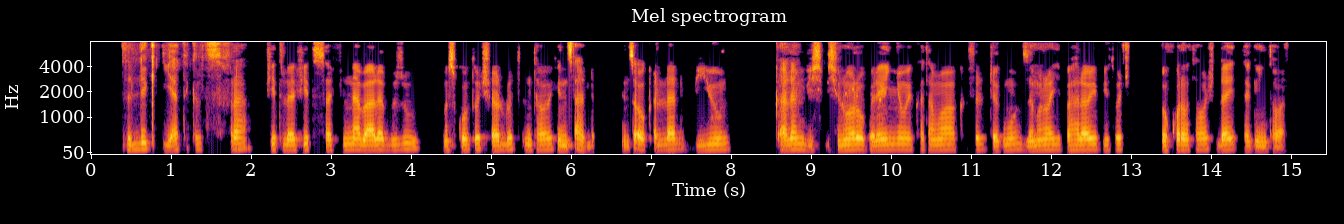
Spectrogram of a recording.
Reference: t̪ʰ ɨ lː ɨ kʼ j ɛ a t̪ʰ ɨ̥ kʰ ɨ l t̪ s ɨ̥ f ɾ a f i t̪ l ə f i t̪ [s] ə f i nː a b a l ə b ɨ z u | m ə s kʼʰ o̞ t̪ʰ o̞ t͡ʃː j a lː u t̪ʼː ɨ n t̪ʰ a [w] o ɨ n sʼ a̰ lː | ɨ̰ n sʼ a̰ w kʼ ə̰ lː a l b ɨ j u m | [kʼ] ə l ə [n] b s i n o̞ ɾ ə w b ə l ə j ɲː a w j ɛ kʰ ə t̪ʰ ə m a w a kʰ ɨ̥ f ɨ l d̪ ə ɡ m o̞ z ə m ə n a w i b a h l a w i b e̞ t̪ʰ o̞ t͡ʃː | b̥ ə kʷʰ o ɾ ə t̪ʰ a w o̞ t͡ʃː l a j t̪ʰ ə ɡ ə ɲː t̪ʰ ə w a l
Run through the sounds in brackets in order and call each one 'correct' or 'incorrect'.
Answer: correct, correct, correct, incorrect: m

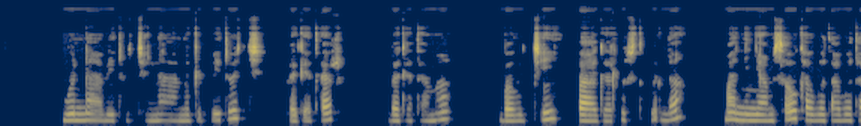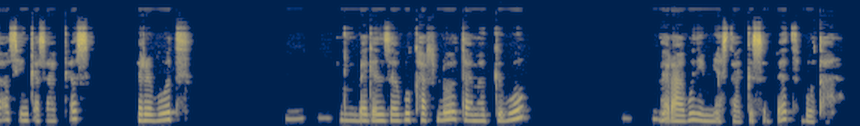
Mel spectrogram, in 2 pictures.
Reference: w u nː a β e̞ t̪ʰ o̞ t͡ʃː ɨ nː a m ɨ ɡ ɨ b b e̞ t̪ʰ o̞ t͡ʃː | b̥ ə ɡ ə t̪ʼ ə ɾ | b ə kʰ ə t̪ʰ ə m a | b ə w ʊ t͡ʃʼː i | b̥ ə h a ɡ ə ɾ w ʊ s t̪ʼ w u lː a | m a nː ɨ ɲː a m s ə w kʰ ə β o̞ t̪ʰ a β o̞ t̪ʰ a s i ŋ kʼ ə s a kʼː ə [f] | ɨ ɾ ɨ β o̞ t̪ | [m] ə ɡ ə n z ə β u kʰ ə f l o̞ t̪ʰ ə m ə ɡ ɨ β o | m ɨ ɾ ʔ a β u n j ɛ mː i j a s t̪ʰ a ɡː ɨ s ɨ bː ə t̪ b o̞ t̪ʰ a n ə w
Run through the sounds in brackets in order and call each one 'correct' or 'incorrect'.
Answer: incorrect: s, incorrect: b

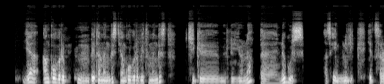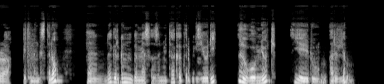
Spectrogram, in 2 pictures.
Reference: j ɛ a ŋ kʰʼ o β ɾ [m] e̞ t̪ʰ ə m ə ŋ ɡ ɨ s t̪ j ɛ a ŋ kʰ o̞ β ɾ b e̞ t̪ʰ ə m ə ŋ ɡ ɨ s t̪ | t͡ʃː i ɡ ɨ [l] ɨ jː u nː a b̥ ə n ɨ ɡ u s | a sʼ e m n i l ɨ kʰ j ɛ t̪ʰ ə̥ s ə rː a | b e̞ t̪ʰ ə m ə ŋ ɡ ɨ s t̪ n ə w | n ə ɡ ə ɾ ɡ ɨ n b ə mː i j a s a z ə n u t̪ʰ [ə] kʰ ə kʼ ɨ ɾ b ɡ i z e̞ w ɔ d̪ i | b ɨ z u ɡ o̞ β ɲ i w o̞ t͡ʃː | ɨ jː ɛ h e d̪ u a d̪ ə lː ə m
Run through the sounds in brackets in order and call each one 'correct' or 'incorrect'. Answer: incorrect: b, correct, incorrect: a

